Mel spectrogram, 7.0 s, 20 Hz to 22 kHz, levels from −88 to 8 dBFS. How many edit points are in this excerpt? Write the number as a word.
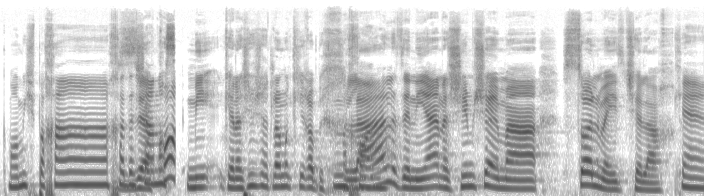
one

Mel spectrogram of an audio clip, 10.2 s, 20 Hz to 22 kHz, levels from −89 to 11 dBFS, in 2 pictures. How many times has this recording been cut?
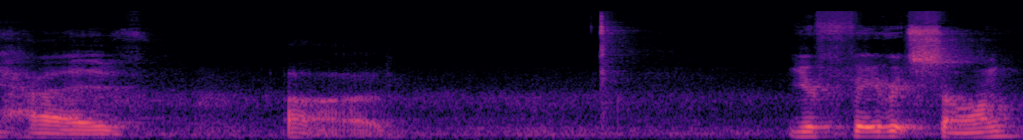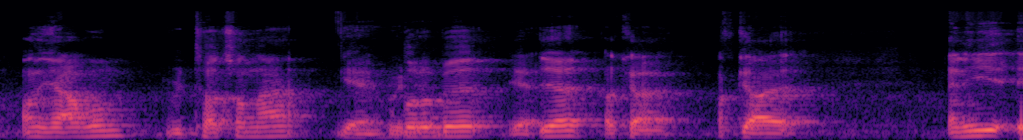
zero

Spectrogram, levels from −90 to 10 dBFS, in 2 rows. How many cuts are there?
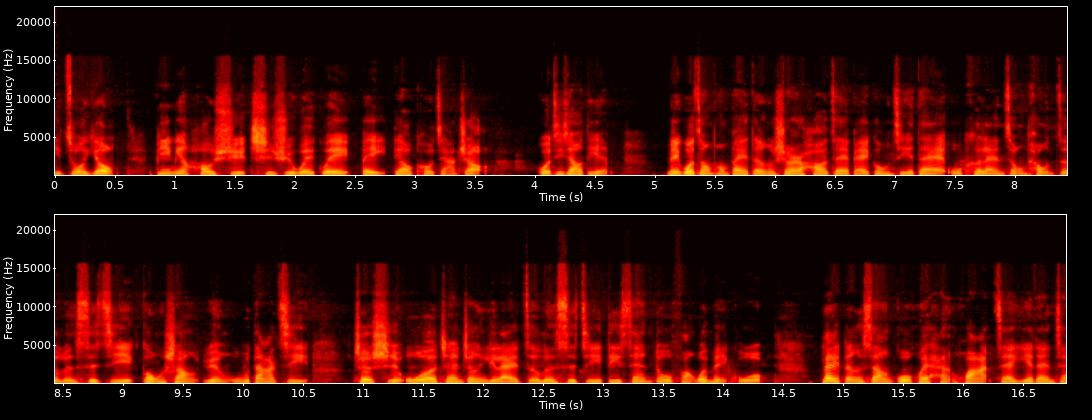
zero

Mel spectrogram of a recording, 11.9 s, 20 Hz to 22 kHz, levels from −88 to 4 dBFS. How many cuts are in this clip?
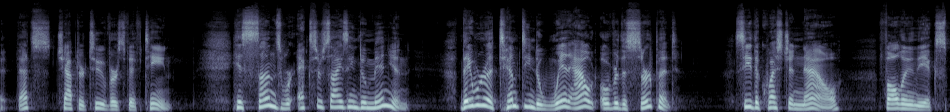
zero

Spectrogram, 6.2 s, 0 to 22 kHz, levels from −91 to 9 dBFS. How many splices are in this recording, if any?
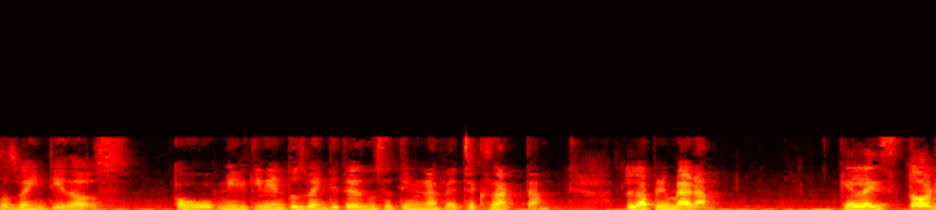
one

